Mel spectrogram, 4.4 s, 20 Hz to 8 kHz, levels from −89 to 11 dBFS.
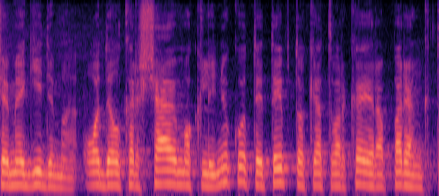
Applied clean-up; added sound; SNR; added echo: none; none; none; none.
